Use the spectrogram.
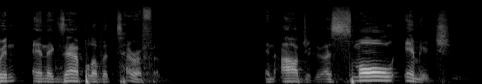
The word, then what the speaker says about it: teraphim: an image, and without an ephod, and without teraphim.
